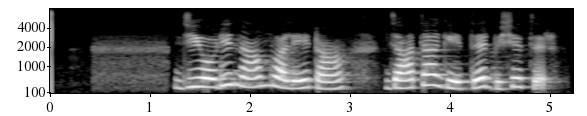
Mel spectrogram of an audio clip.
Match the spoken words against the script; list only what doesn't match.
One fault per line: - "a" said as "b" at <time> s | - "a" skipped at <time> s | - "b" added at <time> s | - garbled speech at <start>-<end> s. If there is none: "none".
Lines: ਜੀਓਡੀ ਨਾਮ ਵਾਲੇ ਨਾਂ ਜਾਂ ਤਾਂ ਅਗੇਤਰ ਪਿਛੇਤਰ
none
